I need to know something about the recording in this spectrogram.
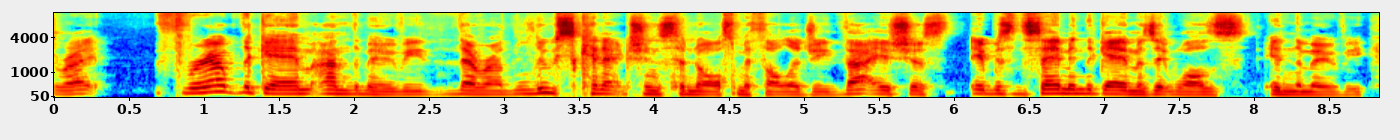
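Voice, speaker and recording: A man's voice: medium pitch, a bit bright. A man talking casually as a podcast host about film, opinionated and swearing freely.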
